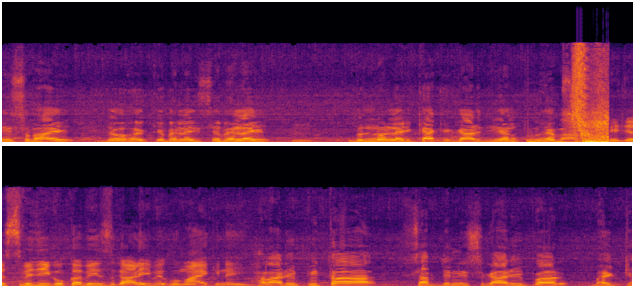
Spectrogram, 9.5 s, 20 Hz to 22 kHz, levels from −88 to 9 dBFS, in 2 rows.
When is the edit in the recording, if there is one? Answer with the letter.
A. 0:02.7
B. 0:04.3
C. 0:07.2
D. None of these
B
